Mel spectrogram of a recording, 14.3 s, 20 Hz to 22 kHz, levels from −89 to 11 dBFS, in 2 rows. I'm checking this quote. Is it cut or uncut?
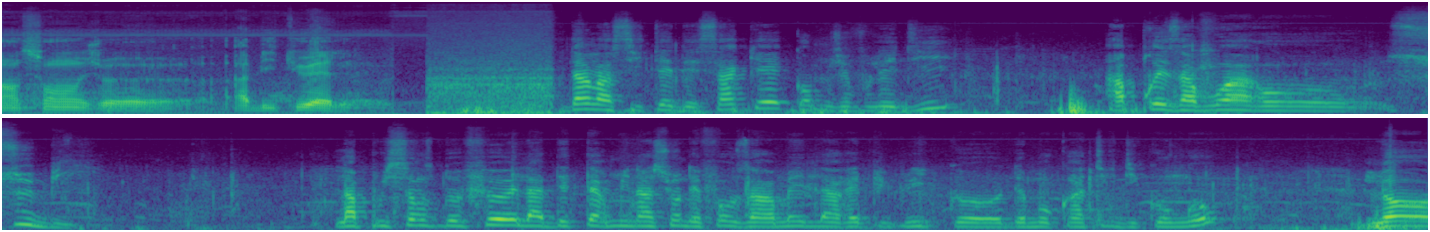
cut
